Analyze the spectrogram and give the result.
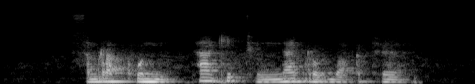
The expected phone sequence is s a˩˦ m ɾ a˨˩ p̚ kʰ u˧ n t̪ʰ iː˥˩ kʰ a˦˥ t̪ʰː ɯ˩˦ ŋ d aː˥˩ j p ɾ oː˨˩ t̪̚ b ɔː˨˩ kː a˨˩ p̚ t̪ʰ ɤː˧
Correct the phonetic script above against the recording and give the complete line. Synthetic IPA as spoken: s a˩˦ m ɾ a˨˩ p̚ kʰ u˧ n t̪ʰ aː˥˩ kʰ i˦˥ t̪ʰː ɯ˩˦ ŋ d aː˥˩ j p ɾ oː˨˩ t̪̚ b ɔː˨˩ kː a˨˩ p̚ t̪ʰ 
